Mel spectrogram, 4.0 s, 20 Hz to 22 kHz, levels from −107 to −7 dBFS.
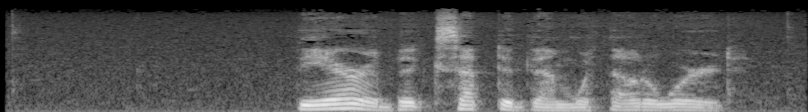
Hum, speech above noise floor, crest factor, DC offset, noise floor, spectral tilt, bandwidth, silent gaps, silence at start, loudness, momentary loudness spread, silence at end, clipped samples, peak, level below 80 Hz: none; 33 dB; 18 dB; under 0.1%; -58 dBFS; -5 dB/octave; 15 kHz; none; 1.5 s; -25 LUFS; 8 LU; 0.45 s; under 0.1%; -10 dBFS; -58 dBFS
